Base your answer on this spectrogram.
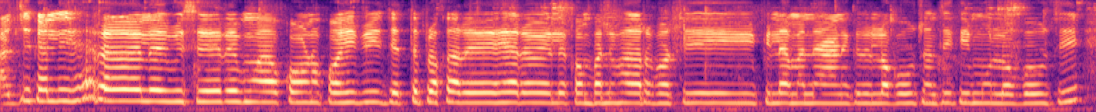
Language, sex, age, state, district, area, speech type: Odia, female, 45-60, Odisha, Koraput, urban, spontaneous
